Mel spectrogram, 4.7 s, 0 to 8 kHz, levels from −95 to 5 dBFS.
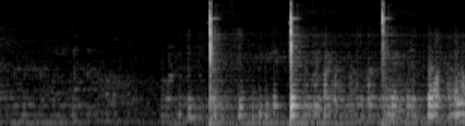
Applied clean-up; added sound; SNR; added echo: neural mask model DeepFilterNet 3.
